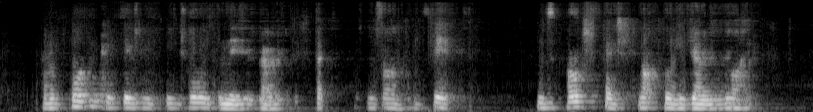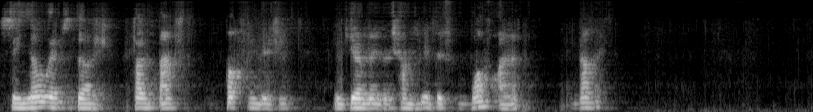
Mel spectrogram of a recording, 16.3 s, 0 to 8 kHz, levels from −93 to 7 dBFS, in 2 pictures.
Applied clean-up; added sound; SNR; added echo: neural mask model DeepFilterNet 3.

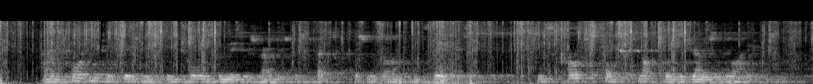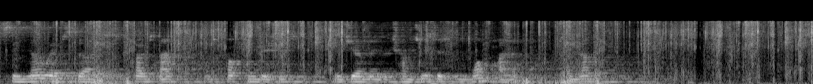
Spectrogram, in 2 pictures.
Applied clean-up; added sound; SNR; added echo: none; Crumpling, crinkling; 3 dB; reverberation time 2.2 s.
